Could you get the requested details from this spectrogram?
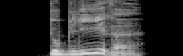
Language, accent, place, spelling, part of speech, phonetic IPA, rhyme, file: German, Germany, Berlin, dubliere, verb, [duˈbliːʁə], -iːʁə, De-dubliere.ogg
- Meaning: inflection of dublieren: 1. first-person singular present 2. first/third-person singular subjunctive I 3. singular imperative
